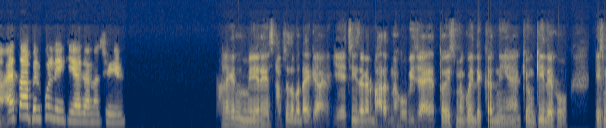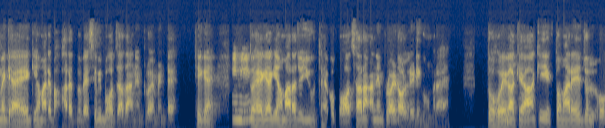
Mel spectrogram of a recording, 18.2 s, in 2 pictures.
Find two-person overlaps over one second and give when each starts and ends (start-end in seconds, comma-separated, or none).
none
